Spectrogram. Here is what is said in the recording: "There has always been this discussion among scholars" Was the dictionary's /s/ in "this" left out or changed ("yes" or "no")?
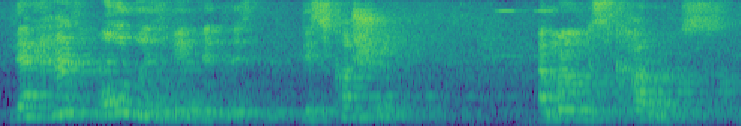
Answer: yes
